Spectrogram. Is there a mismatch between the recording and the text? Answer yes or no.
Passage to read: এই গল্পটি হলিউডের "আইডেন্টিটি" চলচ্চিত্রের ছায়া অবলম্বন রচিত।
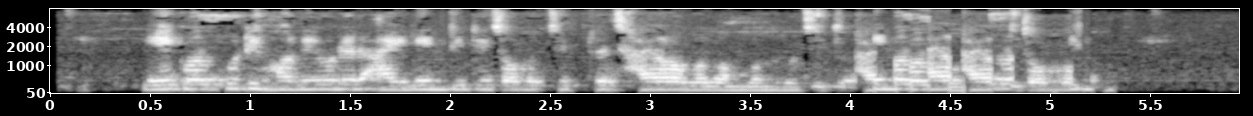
yes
